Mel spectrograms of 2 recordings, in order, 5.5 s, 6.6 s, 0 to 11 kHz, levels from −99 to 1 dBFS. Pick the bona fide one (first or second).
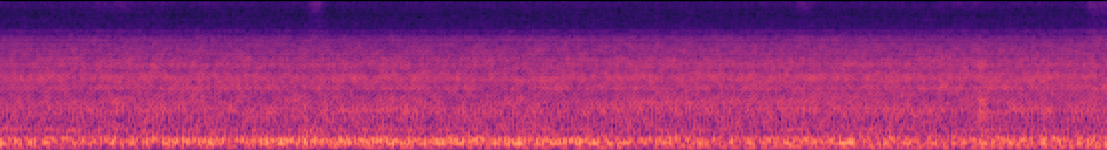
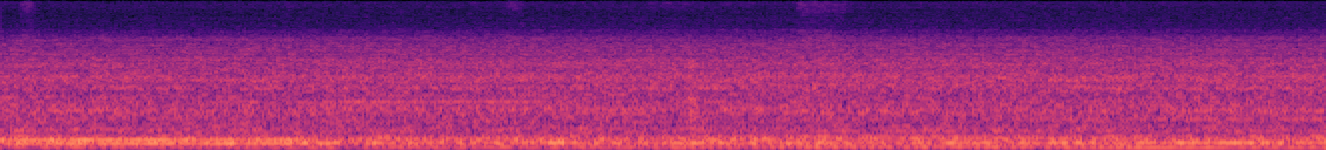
second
